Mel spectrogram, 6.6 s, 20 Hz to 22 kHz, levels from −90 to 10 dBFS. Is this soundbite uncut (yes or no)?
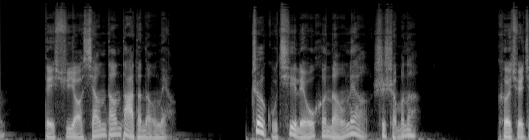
yes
